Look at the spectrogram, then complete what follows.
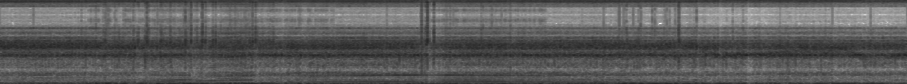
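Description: Heavy wind rumble on the microphone of a moving vehicle-mounted camera, over engine and road noise, with an engine note that rises and falls in pitch between about two and seven seconds in.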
